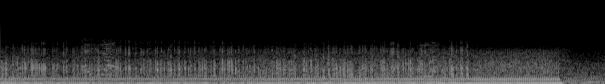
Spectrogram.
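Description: XM134 minigun (7.62 mm rotary machine gun) firing one long continuous burst at about 50 rounds a second, heard as a steady low buzz that can pass for a helicopter. It cuts off suddenly near the end.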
